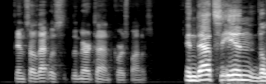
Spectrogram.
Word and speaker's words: Maritain: Maritain. Maritain.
